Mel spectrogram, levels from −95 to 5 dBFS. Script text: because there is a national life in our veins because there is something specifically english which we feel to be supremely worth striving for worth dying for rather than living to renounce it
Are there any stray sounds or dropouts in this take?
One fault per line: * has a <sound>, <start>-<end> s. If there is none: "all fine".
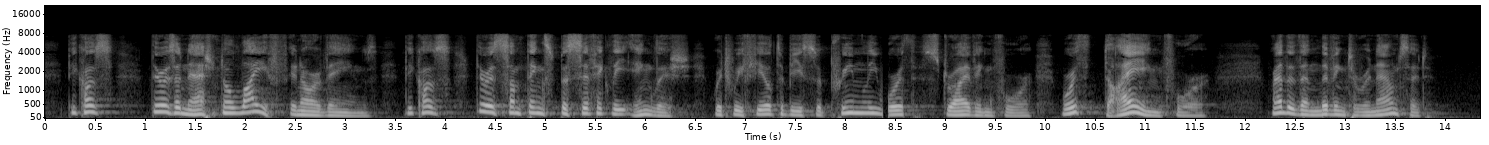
* has a dropout, 8.4-8.4 s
